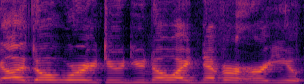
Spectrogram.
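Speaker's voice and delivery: high, tearful crying voice. Retelling a film scene, a character speaks while crying: imitating crying while talking. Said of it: "crying, like".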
